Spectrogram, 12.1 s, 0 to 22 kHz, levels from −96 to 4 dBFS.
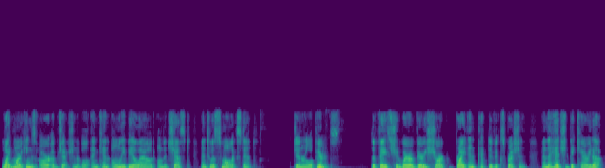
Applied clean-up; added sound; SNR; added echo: neural mask model DeepFilterNet 3.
